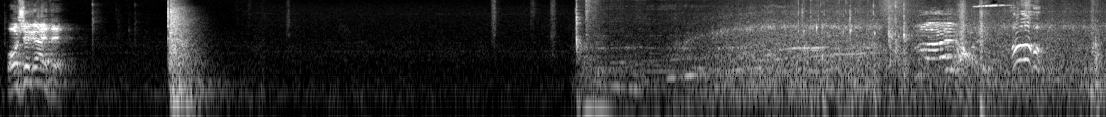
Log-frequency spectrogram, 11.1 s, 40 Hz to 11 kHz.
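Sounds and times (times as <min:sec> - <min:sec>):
hair dryer blowing: 0:05.9 - 0:09.0
man crying and wailing: 0:09.2 - 0:10.6.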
